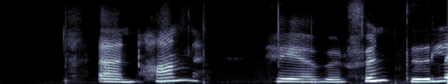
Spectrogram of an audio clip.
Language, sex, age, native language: Icelandic, female, 8, Icelandic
